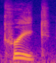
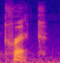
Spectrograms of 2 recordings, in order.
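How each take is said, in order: First: The word is said the general way. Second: The word is said the local Pennsylvania way. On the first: This is how most other people say it. "we don't say creek" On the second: This is how people around here say it. "we say crick"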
